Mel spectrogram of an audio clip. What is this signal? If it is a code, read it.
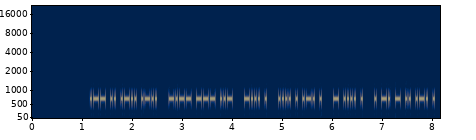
Morse code, heard as a keyed tone, about 36 wpm, 700 Hz. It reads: WILL YOU BE HERE THE ENTIRE
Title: Sentences from Top 1000 Words - Review Part 5 - 35wpm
